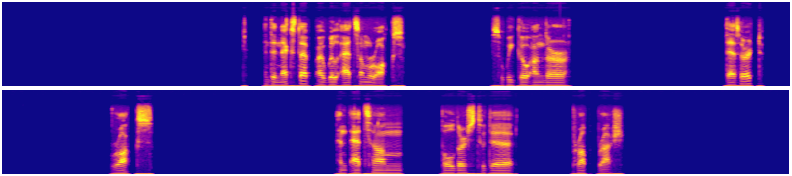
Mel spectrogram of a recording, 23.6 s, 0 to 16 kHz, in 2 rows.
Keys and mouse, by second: 0.0 click, 0.5 middle click, 0.6 click, 2.4 middle click, 8.4 click, 19.0 click, 22.8 click.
